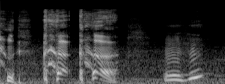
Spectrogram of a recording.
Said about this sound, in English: I just had a cough.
